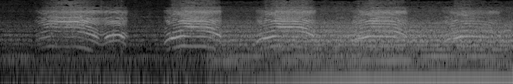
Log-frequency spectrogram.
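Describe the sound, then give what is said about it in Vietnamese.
Eerie, shrill crying like a hurt child's rises in five wavering wails, each arching up and down in pitch, with short gaps between them over a low background murmur. “nó khóc lên choe choe đến rợn cả người.”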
